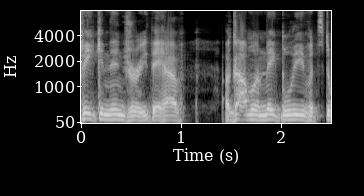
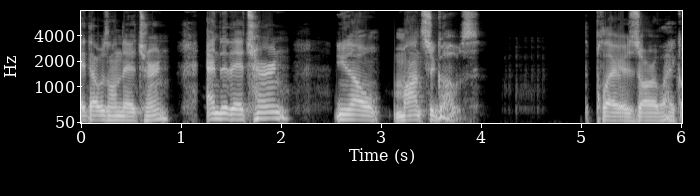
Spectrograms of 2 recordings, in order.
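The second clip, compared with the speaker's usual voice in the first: ordinary talk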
